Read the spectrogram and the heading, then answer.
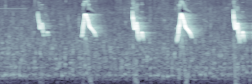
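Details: A Grey Pileated Finch (tico-tico-rei-cinza, Coryphospingus pileatus) from Brazil repeats high, thin notes that sweep downward, about five in three seconds, with faint background hiss.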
